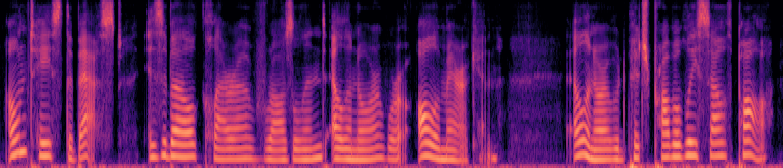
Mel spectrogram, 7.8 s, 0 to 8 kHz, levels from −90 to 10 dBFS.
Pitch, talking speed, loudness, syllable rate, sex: 200 Hz, 125 wpm, -17 LUFS, 5.3 syllables/s, female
